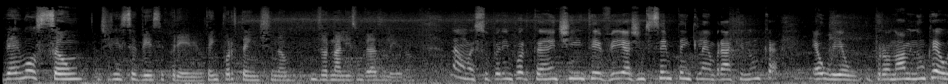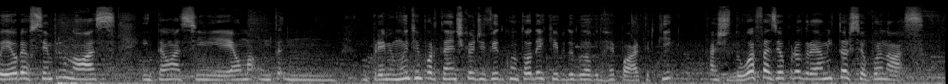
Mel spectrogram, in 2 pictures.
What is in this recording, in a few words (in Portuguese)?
entrevista complementar; Tv Documentrio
